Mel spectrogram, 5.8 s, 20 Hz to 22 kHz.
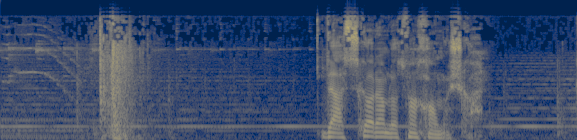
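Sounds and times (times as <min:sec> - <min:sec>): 
door swinging shut with a solid thunk: 0:00.8 - 0:01.7
speech: 0:03.2 - 0:04.9.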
